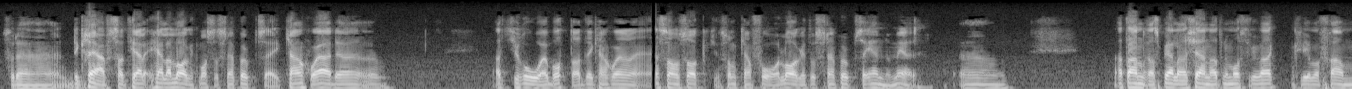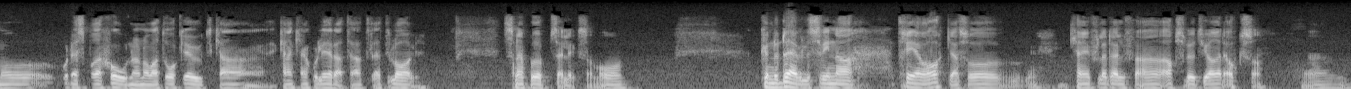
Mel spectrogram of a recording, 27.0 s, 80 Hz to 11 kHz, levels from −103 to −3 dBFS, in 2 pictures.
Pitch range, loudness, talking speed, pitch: 95-105 Hz, -21 LUFS, 175 wpm, 105 Hz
